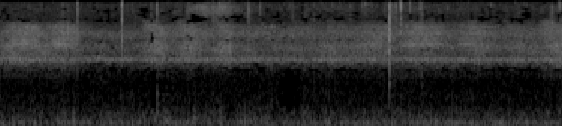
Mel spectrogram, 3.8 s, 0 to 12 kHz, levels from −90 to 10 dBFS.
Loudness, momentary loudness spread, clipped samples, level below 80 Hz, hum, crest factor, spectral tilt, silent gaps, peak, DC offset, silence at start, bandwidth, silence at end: -40 LUFS; 6 LU; under 0.1%; -72 dBFS; none; 28 dB; 2 dB/octave; none; -14 dBFS; under 0.1%; 0 s; 11.5 kHz; 0 s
